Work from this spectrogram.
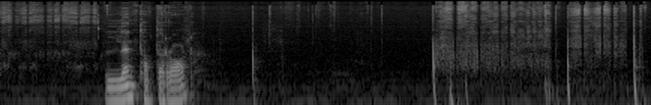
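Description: Chalk or marker scratches and taps on a board during a physics lesson, a steady rasping stroke followed by sharp ticks, after a short spoken phrase.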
